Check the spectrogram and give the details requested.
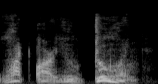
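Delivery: hissing the words out. Narrator reading a father's words as he seizes his son's arm, hissed. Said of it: "he hissed".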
